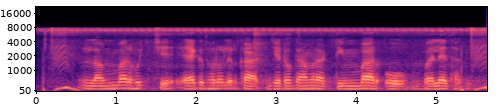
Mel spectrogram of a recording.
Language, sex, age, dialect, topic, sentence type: Bengali, male, 51-55, Jharkhandi, agriculture, statement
